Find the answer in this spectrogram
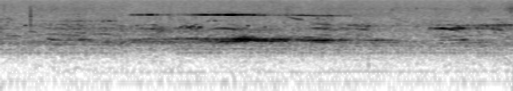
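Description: Near silence with faint birds chirping in the background, and a faint steady hum that swells and fades in the middle.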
